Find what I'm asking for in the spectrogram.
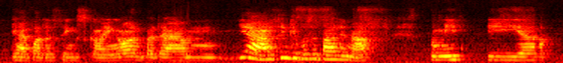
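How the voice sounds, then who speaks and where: Noticeable background noise runs under the recording. A woman speaks at a medium pitch with ordinary pitch variation. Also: moderate pace. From Scotland. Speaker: writer and filmmaker. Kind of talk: interview. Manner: hesitant.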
